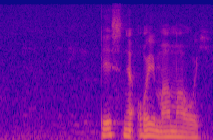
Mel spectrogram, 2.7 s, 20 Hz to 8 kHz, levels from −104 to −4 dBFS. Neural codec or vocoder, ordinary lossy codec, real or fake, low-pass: none; none; real; 7.2 kHz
